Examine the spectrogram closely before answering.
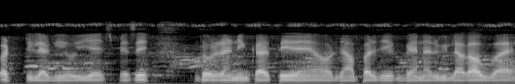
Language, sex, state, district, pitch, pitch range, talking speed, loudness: Hindi, male, Chhattisgarh, Bastar, 100 Hz, 95-100 Hz, 220 wpm, -20 LUFS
